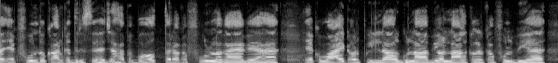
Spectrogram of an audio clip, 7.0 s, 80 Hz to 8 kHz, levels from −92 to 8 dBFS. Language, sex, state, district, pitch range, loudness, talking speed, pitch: Hindi, male, Jharkhand, Ranchi, 180-200 Hz, -16 LUFS, 230 wpm, 185 Hz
